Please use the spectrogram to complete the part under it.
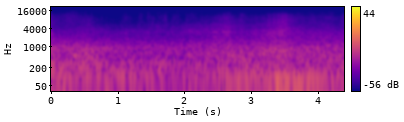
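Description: Wind buffets the microphone outdoors on a crosswind street in Hawick, a continuous low rumbling roar with soft gusty swells throughout and no voices.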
